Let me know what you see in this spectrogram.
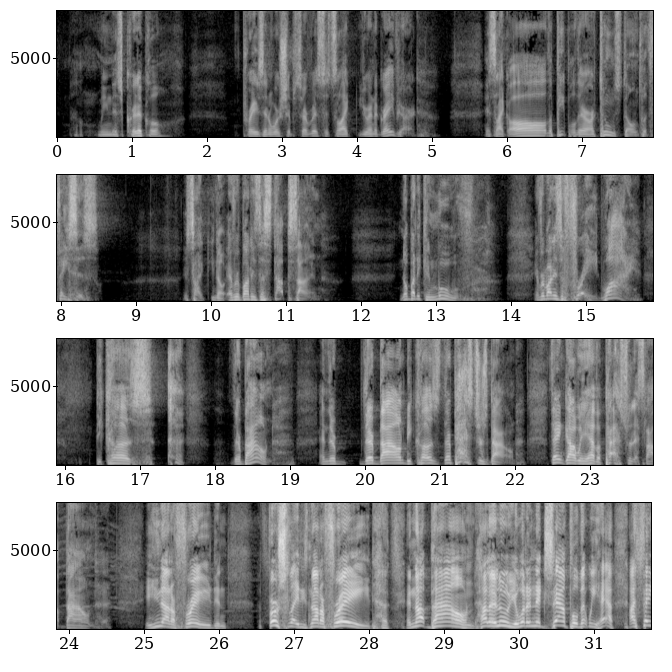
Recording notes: The following is a full sermon I delivered recently at my home church in Harvey, IL.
